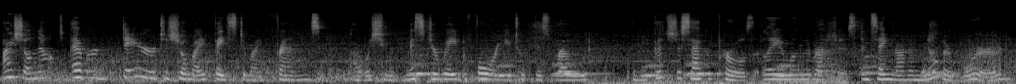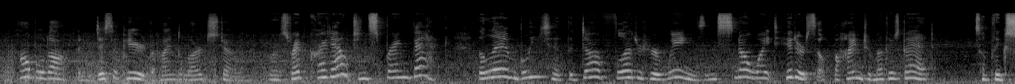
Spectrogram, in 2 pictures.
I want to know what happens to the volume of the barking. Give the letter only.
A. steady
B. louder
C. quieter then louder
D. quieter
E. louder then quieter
D.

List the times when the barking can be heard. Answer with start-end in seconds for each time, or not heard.
4.0-9.6.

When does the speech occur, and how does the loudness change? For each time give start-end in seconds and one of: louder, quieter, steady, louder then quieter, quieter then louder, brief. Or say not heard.
0.0-20.2 steady.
